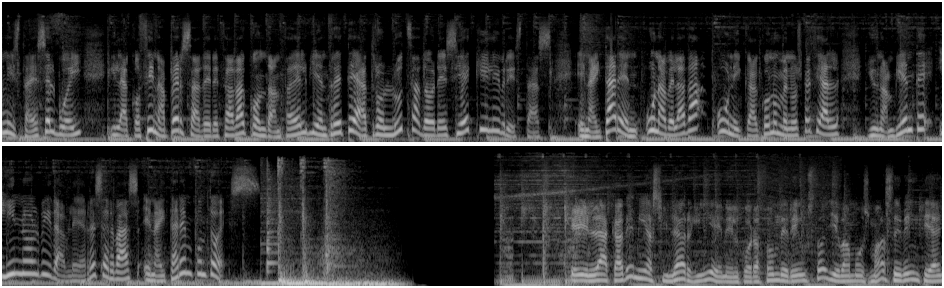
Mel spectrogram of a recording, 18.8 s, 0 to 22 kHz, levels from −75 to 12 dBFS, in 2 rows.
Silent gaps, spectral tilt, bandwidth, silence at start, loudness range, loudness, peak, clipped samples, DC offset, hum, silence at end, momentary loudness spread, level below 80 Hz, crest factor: 13.81-14.31 s; -6 dB/octave; 17.5 kHz; 0 s; 2 LU; -21 LUFS; -6 dBFS; under 0.1%; under 0.1%; none; 0 s; 8 LU; -30 dBFS; 14 dB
